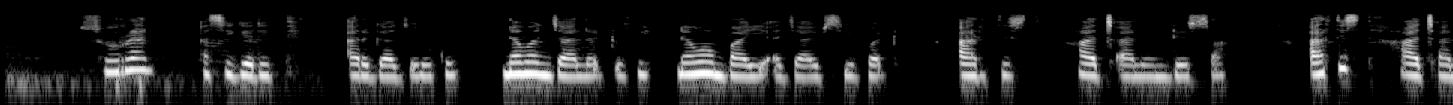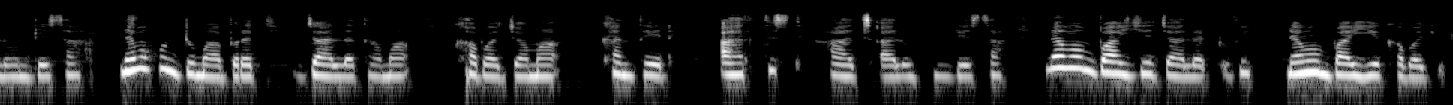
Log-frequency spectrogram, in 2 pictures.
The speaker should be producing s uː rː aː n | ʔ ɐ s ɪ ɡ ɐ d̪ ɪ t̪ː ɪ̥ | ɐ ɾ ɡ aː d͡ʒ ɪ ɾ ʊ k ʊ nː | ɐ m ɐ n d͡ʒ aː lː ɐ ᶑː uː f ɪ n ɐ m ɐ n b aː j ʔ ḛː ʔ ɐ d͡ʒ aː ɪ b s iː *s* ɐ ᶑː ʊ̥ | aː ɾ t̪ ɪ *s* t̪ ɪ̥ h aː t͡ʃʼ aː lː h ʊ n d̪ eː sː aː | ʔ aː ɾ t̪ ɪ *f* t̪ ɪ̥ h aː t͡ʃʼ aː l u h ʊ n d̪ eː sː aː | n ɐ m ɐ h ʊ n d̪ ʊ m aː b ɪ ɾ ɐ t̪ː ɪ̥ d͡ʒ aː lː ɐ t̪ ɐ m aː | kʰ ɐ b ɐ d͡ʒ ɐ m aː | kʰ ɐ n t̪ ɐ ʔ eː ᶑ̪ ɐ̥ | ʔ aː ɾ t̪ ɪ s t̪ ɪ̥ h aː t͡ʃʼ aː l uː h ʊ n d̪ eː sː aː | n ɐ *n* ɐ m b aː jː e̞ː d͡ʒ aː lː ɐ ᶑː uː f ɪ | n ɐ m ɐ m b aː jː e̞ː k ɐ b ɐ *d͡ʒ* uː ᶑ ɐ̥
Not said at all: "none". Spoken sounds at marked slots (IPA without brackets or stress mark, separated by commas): f, s, s, m, d͡ʒ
